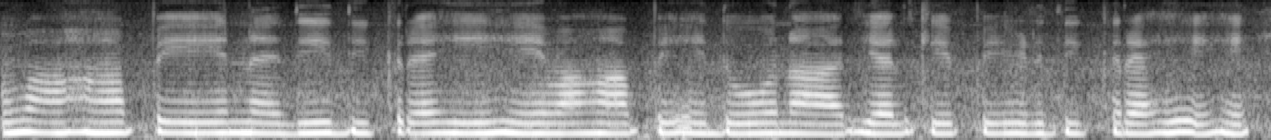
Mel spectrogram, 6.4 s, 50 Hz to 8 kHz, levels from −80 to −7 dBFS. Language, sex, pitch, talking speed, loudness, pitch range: Hindi, female, 215 Hz, 140 wpm, -11 LUFS, 210-225 Hz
